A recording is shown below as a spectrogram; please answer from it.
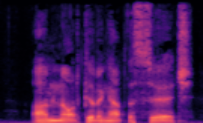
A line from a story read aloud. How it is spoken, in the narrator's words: he said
